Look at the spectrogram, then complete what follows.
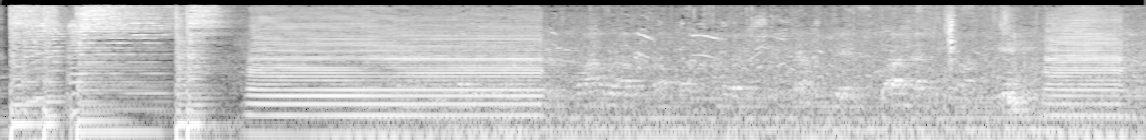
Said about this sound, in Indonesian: Dengarkan adegan pertama di dermaga pelabuhan Hamburg.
